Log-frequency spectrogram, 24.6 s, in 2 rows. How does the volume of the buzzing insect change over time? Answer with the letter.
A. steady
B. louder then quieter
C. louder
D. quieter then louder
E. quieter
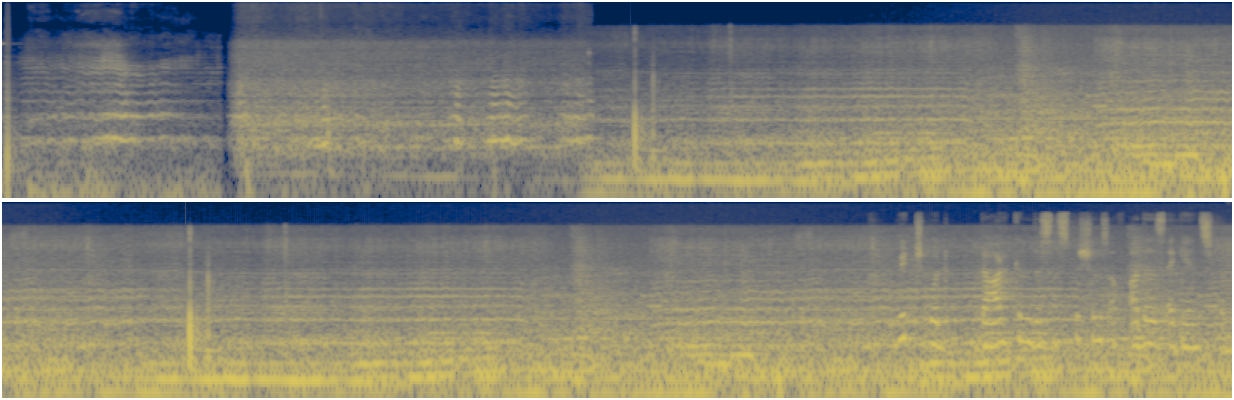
C.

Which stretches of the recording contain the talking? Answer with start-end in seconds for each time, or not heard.
21.2-24.5.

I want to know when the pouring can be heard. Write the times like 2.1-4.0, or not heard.
not heard.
